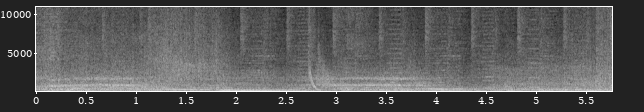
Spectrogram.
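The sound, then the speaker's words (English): Small Hot Wheels RC cars, steered by a kid with a video game controller, race continuously with high, buzzing motor whines and sharp tire squeals as they skid through turns. The sound is loud and busy throughout, with no voices. “There's a kid with a video game controller, but he's just controlling a little RC car.”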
